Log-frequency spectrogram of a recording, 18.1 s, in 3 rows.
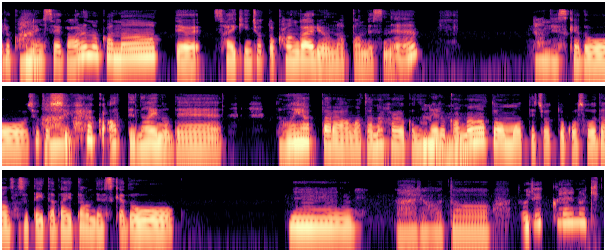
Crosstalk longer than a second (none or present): none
